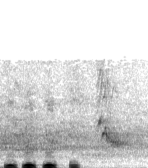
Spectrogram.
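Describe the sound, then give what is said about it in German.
Deep hoots from a captive Eurasian eagle-owl: four short, rounded, harmonic calls. The first three come in a steady, evenly spaced run, and a slightly weaker fourth follows after a brief pause before quiet. “Das ist ein europäischer Uhu. Das ist die größte Eulenart, die es gibt.”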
